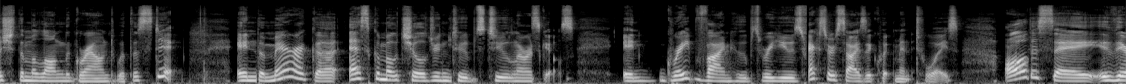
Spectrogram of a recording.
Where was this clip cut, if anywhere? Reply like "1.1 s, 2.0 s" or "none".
2.6 s, 4.5 s, 5.3 s, 6.6 s, 8.1 s, 9.1 s, 10.3 s

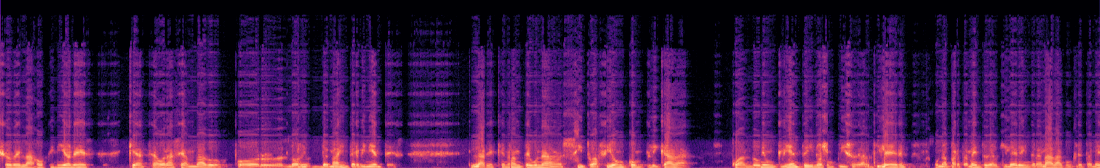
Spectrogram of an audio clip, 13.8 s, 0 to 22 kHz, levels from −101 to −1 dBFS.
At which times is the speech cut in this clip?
6.1 s, 6.4 s, 9.5 s, 10.3 s

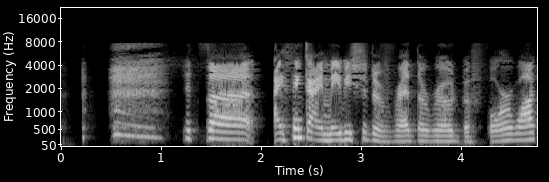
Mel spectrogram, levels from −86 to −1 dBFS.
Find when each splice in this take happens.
2.1 s

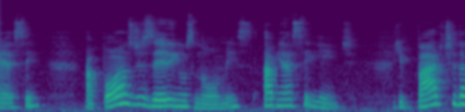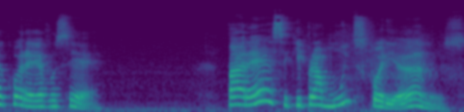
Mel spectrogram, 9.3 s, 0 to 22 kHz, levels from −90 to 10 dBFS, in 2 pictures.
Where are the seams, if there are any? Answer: 1.9 s, 2.8 s, 3.9 s

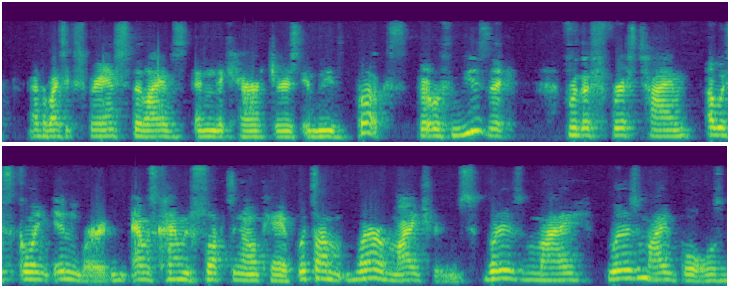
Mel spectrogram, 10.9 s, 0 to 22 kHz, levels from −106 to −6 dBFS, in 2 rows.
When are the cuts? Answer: 5.2 s

